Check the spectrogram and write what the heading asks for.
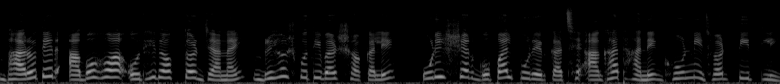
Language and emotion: Bengali, neutral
